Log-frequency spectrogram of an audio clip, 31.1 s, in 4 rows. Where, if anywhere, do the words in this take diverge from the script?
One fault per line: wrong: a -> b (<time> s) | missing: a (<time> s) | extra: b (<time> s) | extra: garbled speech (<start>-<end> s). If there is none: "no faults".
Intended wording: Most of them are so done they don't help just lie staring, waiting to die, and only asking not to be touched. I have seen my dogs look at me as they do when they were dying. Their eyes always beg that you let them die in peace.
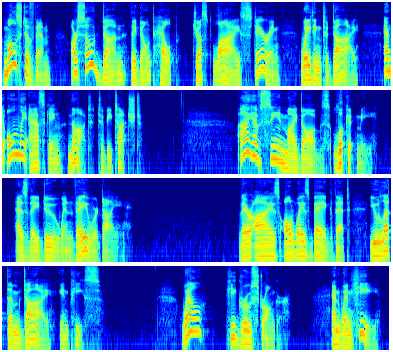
extra: Well he grew stronger and when he (26.9 s)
